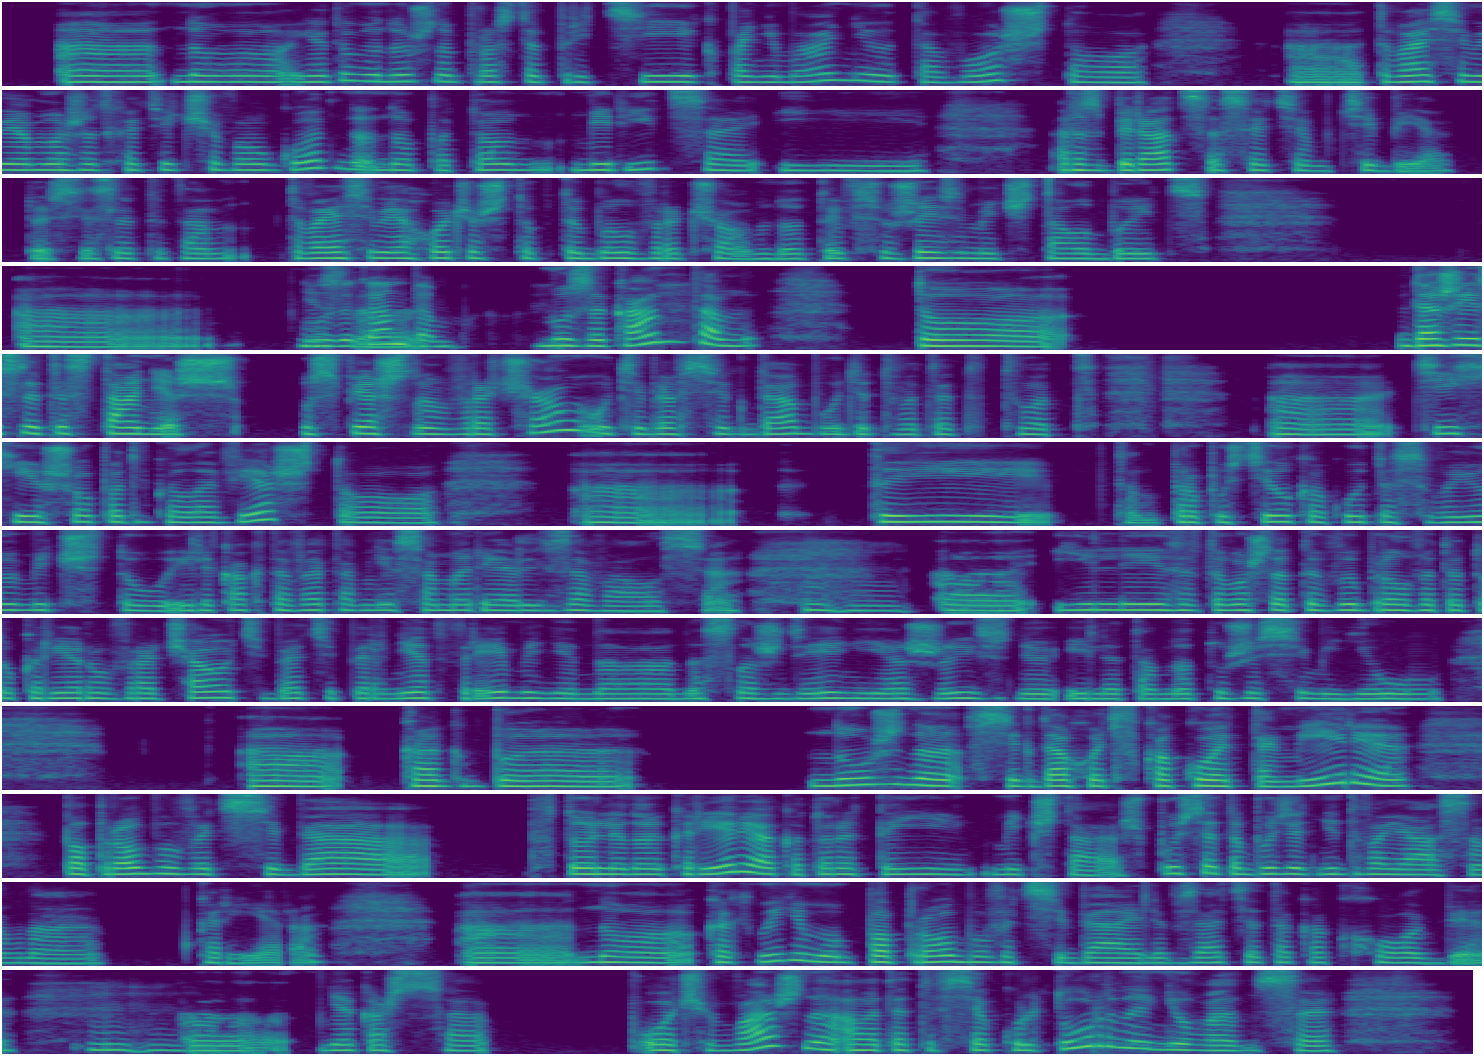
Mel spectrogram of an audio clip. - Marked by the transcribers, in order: tapping
- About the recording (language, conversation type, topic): Russian, podcast, Как вы выбираете между семьёй и карьерой?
